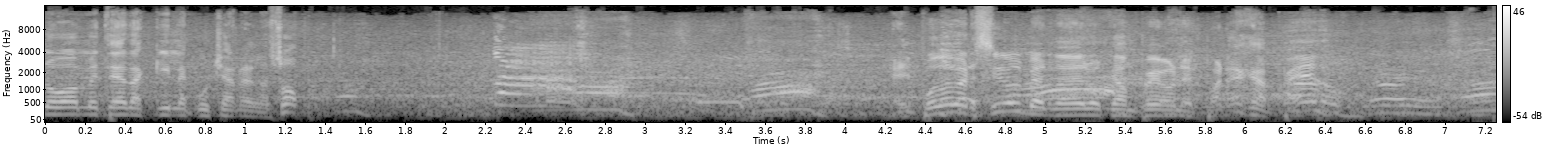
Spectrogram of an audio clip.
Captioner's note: applause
